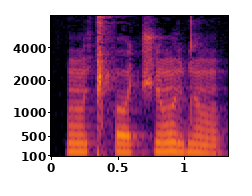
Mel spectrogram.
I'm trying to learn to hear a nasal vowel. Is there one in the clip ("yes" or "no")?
yes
